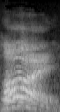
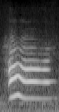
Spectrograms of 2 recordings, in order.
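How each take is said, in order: First: It is said in a low voice. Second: It is said in a high-pitched voice.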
